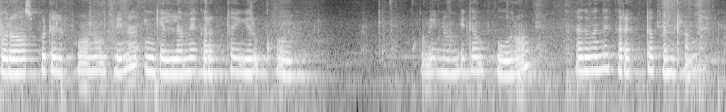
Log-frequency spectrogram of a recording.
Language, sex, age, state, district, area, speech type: Tamil, female, 18-30, Tamil Nadu, Perambalur, rural, spontaneous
